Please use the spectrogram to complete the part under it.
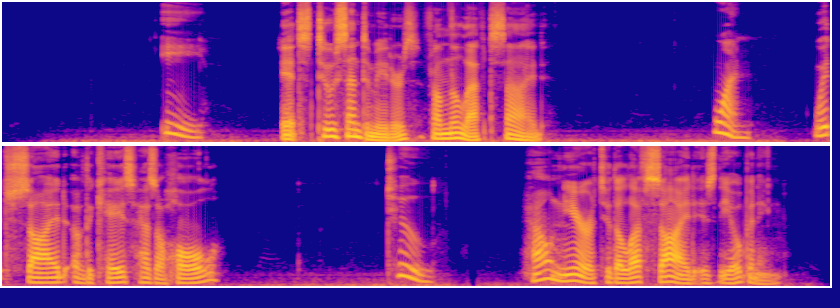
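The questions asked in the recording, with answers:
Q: It's 2 centimeters from the left side.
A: 2: How near to the left side is the opening?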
